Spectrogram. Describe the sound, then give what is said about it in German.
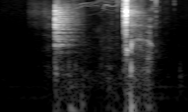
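Two short bursts of crisp paper handling as a letter on very thick, coloured paper is handled: a stiff rustle and then a sharper crinkle, fairly quiet, with no talking. “Oh, jetzt müsstet ihr seinen Blick sehen, der hat einen Brief in der Hand. Auf sehr dickem Papier.”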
